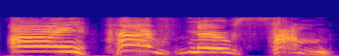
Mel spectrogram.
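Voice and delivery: high, very slow furious shout; enraged father shouting; furious bellow. Acted. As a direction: spit out the denial. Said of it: "bellowed Mister Crouch".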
